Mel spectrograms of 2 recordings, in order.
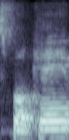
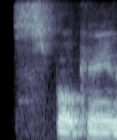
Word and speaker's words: Spokane: Spokan no I can't remember now if it's Spokane or Spokan I know you make fun of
